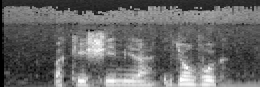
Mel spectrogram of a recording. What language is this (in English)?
Kinyarwanda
